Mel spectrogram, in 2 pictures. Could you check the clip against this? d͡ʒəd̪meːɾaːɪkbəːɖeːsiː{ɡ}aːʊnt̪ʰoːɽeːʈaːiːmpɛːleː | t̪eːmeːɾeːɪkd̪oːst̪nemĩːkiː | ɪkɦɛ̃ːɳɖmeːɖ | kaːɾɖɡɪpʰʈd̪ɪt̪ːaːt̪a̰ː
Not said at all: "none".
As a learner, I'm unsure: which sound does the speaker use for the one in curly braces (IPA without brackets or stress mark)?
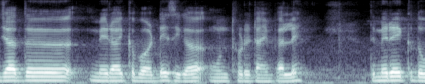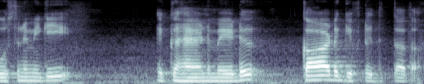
ɡ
